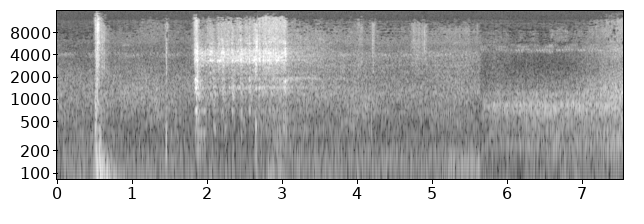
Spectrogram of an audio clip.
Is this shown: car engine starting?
yes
